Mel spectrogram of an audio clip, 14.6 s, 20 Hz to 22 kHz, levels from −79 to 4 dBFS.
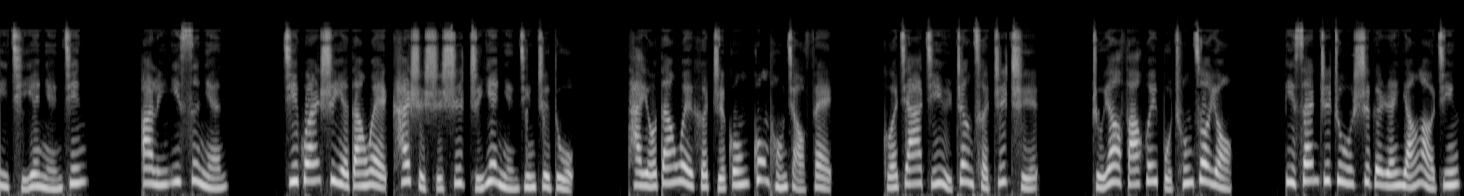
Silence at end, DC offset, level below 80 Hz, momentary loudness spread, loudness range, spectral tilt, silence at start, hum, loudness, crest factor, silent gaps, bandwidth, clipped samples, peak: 0.05 s; under 0.1%; -58 dBFS; 8 LU; 3 LU; -4 dB/octave; 0 s; none; -19 LUFS; 14 dB; 1.05-1.32 s, 2.43-2.70 s, 5.87-6.15 s, 8.44-8.72 s, 10.55-10.80 s, 12.47-12.73 s; 13.5 kHz; under 0.1%; -6 dBFS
